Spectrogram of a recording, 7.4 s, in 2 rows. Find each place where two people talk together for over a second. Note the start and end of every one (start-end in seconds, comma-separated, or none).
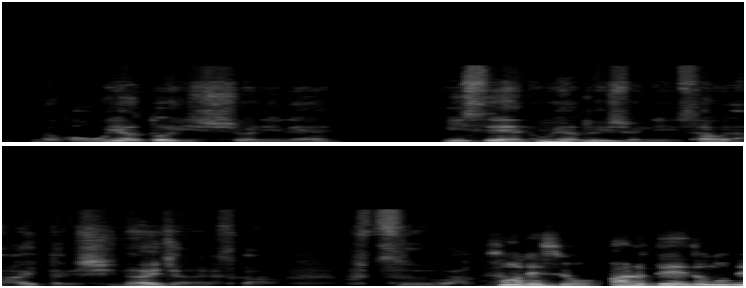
none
